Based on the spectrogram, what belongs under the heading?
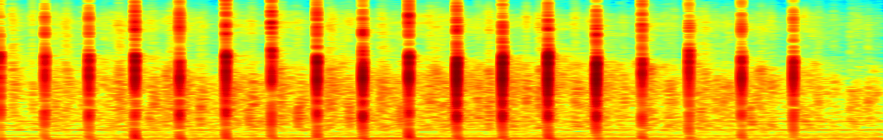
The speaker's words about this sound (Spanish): Un aplauso.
